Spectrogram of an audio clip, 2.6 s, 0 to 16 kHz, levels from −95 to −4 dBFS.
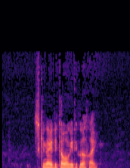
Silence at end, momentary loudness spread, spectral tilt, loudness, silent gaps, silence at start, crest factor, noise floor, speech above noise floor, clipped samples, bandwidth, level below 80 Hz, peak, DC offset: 0.65 s; 9 LU; -7 dB/octave; -25 LUFS; none; 0.7 s; 20 dB; -67 dBFS; 42 dB; under 0.1%; 11.5 kHz; -62 dBFS; -6 dBFS; under 0.1%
